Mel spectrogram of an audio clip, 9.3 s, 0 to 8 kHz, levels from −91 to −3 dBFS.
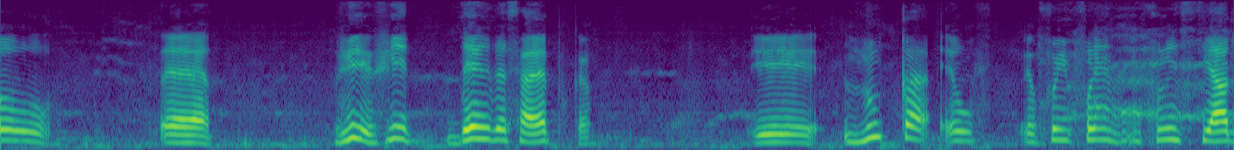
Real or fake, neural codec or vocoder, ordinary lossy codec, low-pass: fake; codec, 16 kHz, 2 kbps, FreqCodec, larger model; none; none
